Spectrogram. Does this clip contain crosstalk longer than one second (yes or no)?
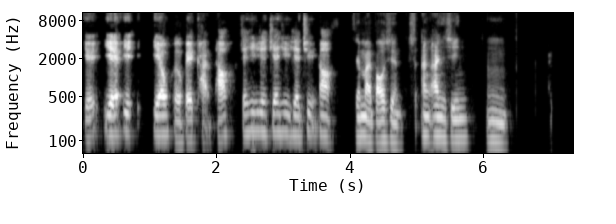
no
